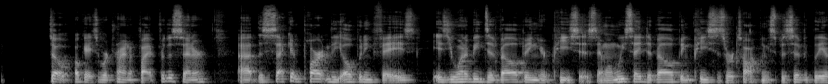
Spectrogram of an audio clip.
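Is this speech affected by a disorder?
No.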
